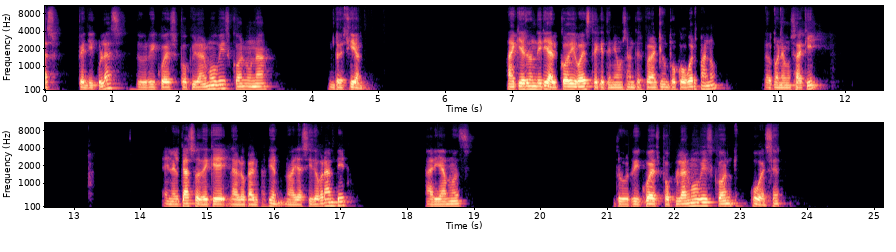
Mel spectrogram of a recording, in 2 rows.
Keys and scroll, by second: 0.4 alt+Return, 4.9 Return, 6.0 Return, 6.3 ctrl+z, 9.0 ctrl+x, 11.3 ctrl+v, 21.7 Return.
